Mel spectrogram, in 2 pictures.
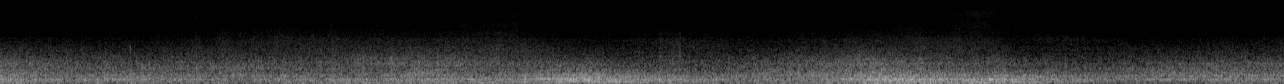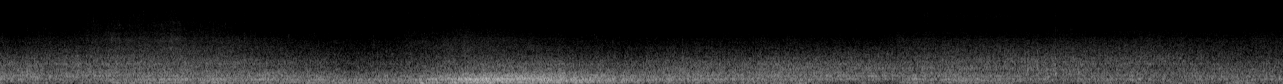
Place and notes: Sound of the waves, In the circular stone shore, The weather is very hot
Zoom H2n MS +XY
